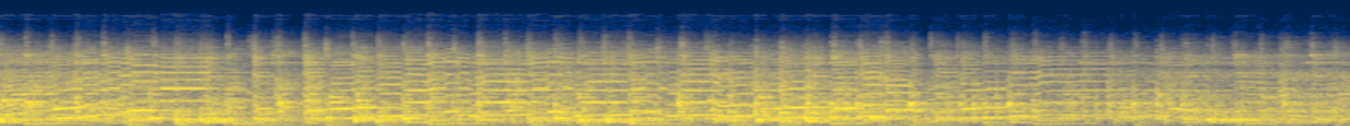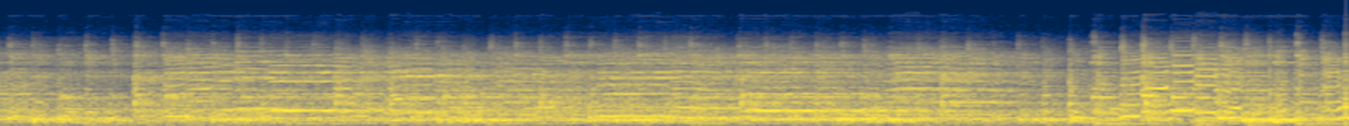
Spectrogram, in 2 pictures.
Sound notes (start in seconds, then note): none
